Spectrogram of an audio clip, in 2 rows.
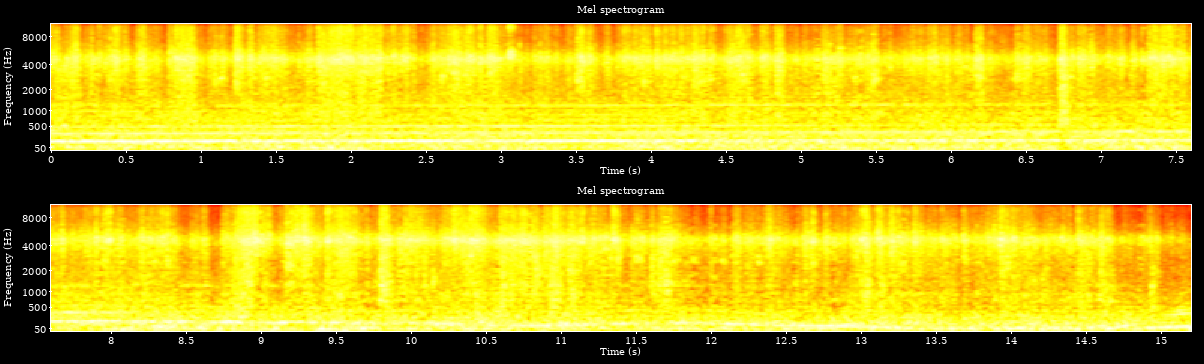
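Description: Nissan Micra 1.0 rally car's engine running hard at steady high revs, heard from inside the cabin, with loose gravel crackling and pinging against the underside throughout. About eight seconds in, the engine note drops and wavers as the car lifts off.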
